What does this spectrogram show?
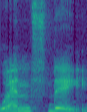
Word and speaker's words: Wednesday: Nah, ketika kalian menyebutkan hari Rabu, Wednesday. Jadi D-nya itu tidak terbaca yang pertama, Wednesday.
